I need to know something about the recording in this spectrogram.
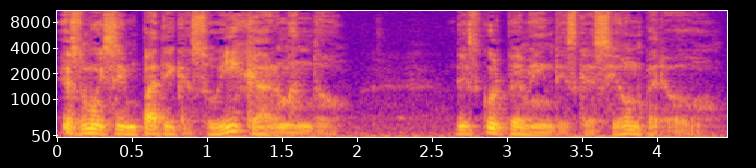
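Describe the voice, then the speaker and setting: A man playing a courteous, formal gentleman doing business in a radio drama, polite and sympathetic. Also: low-pitched, very animated, moderate pace, creaky, slightly rough, exaggerated voice. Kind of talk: Spanish-language radio drama acting.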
